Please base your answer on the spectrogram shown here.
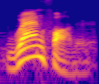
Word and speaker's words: grandfather: See, I'm not saying grandfather. This D is almost silent. You don't hear it. Okay? Grandfather, grandmother.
